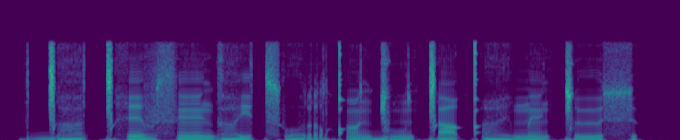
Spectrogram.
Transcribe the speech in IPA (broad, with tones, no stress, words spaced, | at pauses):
ɡ͡ǀa̤˧˥˧ǀʰe˧˥˧vsẽ˧˥˧ɡa̤˧˥˧j t͡sʼo̤˧˥˧rqʼũ˩ɡ͡ǀũ˩ ǀa˩qʼe̤˧˩˧mẽ˩ǀʉ˧˥˧s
